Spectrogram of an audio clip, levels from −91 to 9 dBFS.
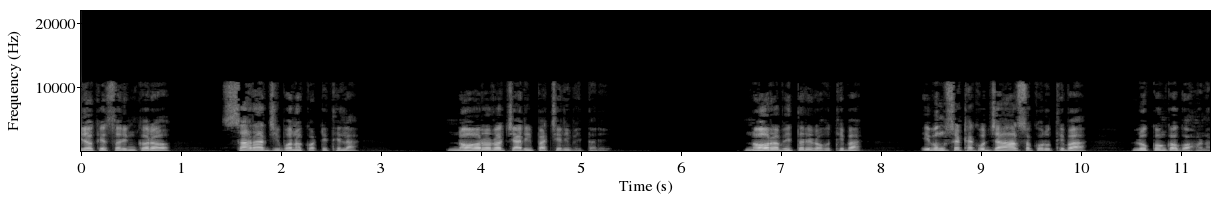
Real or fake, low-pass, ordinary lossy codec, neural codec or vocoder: fake; 10.8 kHz; MP3, 48 kbps; vocoder, 24 kHz, 100 mel bands, Vocos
